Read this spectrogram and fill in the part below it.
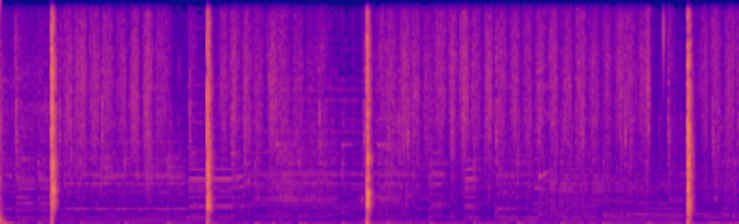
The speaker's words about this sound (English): Are we meant to guess from the claps? No, I'm. I'm, I'm, I'm no, the name of the game is clap.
